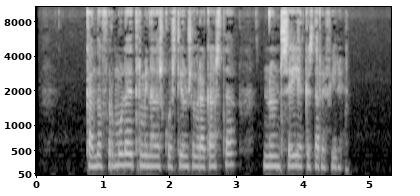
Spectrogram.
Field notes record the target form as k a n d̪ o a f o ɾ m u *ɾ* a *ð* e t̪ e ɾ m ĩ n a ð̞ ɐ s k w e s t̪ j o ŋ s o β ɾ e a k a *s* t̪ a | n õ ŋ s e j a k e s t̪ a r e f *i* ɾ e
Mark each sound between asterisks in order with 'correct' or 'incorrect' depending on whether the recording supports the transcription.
incorrect: l, correct, correct, correct

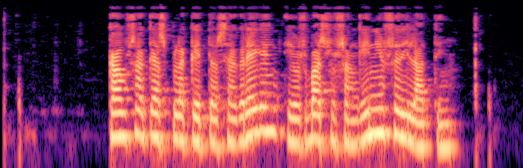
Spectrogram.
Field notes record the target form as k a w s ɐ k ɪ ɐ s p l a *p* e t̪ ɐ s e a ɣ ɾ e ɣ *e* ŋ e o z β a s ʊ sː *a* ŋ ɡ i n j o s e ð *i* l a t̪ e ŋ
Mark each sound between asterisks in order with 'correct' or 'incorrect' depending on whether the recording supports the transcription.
incorrect: k, correct, correct, correct

